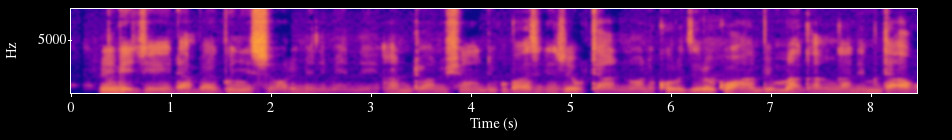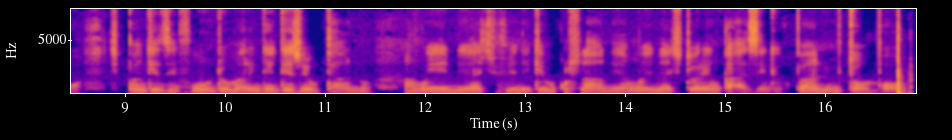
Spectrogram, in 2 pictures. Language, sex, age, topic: Ndau, male, 18-24, health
